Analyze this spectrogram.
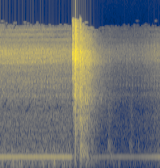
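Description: A homemade pipe launcher fires with a sharp, loud pop.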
